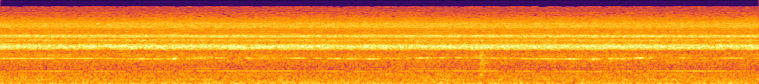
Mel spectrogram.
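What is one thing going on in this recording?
A spray gun hisses steadily with compressed air.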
